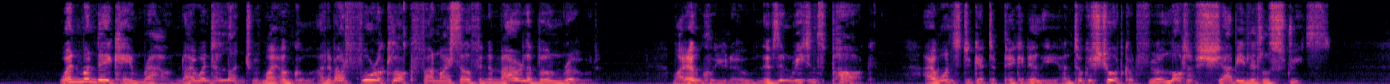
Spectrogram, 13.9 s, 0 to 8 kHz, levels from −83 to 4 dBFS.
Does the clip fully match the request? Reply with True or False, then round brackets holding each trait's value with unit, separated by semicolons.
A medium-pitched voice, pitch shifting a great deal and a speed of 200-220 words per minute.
True (155 Hz; 5.7 semitones; 205 wpm)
